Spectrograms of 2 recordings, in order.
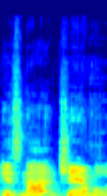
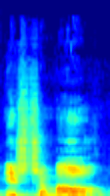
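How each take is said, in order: First: Jamal said as JAM-ul, first syllable stressed; mispronunciation. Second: Jamal with stress on the second syllable, juh-MAHL; correct pronunciation. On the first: Quoting his friend's mistake with his middle name, corrective. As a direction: say Jamal to rhyme with camel. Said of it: "how to pronounce my middle name". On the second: Telling his friend how his middle name goes, corrective. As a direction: draw out the end of Jamal, juh-MAAHL. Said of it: "tell me how to pronounce my middle name". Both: Retold or imitated.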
